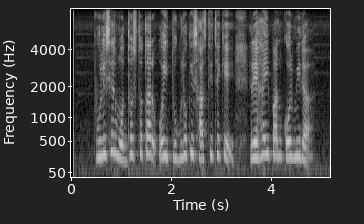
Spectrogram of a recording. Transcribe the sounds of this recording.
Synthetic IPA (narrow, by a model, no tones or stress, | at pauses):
puliʃeɾmod̪ʱːost̪ʰot̪aɾojt̪uɡlokiʃast̪ʰit̪ʰekeɾeɦajpankoɾmiɾa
